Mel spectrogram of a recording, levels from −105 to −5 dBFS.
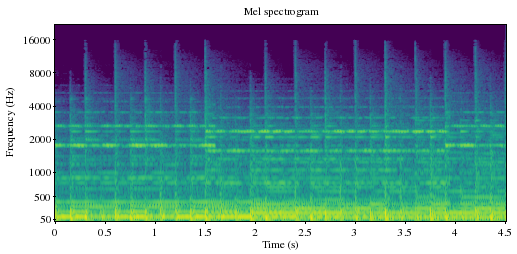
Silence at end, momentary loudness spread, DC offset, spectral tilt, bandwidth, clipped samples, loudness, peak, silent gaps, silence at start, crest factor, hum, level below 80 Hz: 0 s; 2 LU; under 0.1%; -8.5 dB/octave; 6 kHz; under 0.1%; -18 LUFS; -2 dBFS; none; 0 s; 14 dB; none; -24 dBFS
